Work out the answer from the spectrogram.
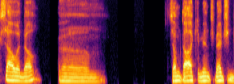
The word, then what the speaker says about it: Samhain: Yeah, but it's Samhain is how it's pronounced. See, I didn't know that. I always thought it was Samhain.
